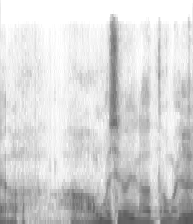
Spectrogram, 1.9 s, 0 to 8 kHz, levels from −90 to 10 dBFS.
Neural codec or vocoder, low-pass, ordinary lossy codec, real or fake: codec, 16 kHz, 4 kbps, X-Codec, HuBERT features, trained on general audio; 7.2 kHz; none; fake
